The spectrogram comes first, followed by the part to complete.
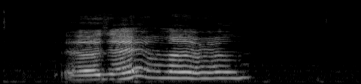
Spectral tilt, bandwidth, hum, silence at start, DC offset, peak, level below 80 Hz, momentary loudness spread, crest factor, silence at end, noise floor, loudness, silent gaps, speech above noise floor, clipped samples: -2.5 dB/octave; 13 kHz; none; 0.65 s; under 0.1%; -12 dBFS; -80 dBFS; 15 LU; 18 dB; 1.1 s; -68 dBFS; -27 LUFS; none; 41 dB; under 0.1%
